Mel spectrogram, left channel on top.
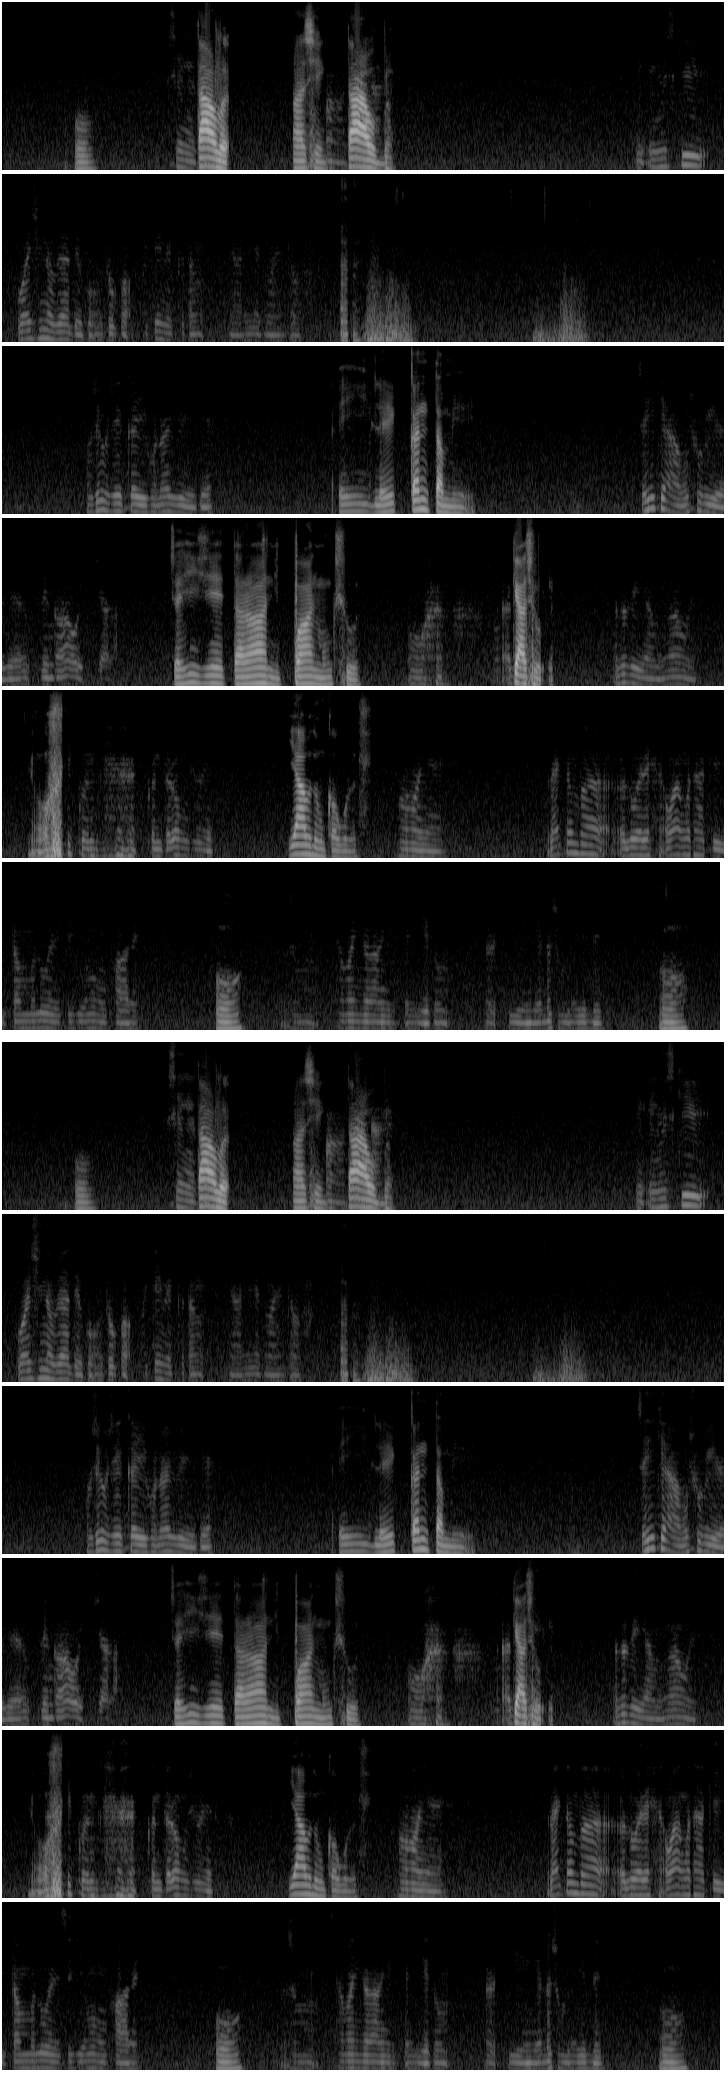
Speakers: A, on the left; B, on the right.
A: ꯑꯣ
B: ꯁꯦꯡꯉꯦꯀꯣ
A: ꯇꯥꯕꯔ‌ꯣ ꯑ ꯁꯤ
B: ꯑꯥ
A: ꯇꯥꯥꯕ
B: ꯇꯥꯔꯦ ꯇꯥꯔꯦ
A: <inaudible>
B: ꯏꯪ-ꯏꯪꯂꯤꯁꯀꯤ ꯋꯥꯍꯩ ꯁꯤꯖꯤꯟꯅꯕ ꯌꯥꯗꯦꯀꯣ ꯑꯇꯣꯞꯄ꯫ ꯃꯩꯇꯩ ꯃꯌꯦꯛ ꯈꯛꯇꯪ ꯌꯥꯔꯤꯒꯩ ꯑꯗꯨꯃꯥꯏ ꯇꯧꯔ‌ꯣ
A: ꯎꯝ <unintelligible>
B: ꯍꯧꯖꯤꯛ ꯍꯧꯖꯤꯛ ꯀꯩ ꯍꯣꯠꯅꯕꯤꯔꯤꯒꯦ꯫
A: ꯑꯩ ꯂꯥꯏꯔꯤꯛ ꯀꯟ ꯇꯝꯃꯤ
B: ꯎꯝ ꯆꯍꯤ ꯀꯌꯥꯃꯨꯛ ꯁꯨꯕꯤꯔꯒꯦ ꯂꯦꯡꯒꯥ ꯑꯣꯏꯗꯣꯏ ꯖꯥꯠꯂꯥ꯫
A: ꯆꯍꯤꯁꯦ ꯇꯔꯥꯅꯤꯄꯥꯟꯃꯨꯛ ꯁꯨꯔ
B: ꯑꯣ ꯑꯗꯨꯗꯤ
A: ꯁꯨꯔꯒꯦ
B: ꯑꯗꯨꯗꯤ ꯌꯥꯝ ꯑꯉꯥꯡ ꯑꯣꯏ
A: ꯑꯣ
B: ꯑꯩꯗꯤ ꯀꯨꯟ ꯀꯨꯟ ꯇꯔꯨꯛ ꯃꯨꯛ ꯁꯨꯔꯦꯗ
A: ꯏꯌꯥꯝꯕ ꯑꯗꯨꯝ ꯀꯧꯔꯒꯦ꯫
B: ꯍꯣꯏ ꯌꯥꯏ ꯂꯥꯏꯔꯤꯛ ꯇꯝꯕ ꯂꯣꯏꯔꯦ ꯑꯋꯥꯡꯕ ꯊꯥꯛꯀꯤ ꯇꯝꯕ ꯂꯣꯏꯔꯦ ꯆꯍꯤ ꯑꯃꯃꯨꯛ ꯐꯥꯔꯦ꯫
A: ꯑꯣ
B: ꯁꯨꯝ ꯊꯕꯛ ꯏꯪꯈꯥꯡꯒꯤ ꯀꯩꯒꯤ ꯑꯗꯨꯝ ꯈꯔ ꯌꯦꯡꯒꯦꯅ ꯁꯨꯝ ꯂꯩꯕꯅꯤꯗ꯫
A: ꯑꯣ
